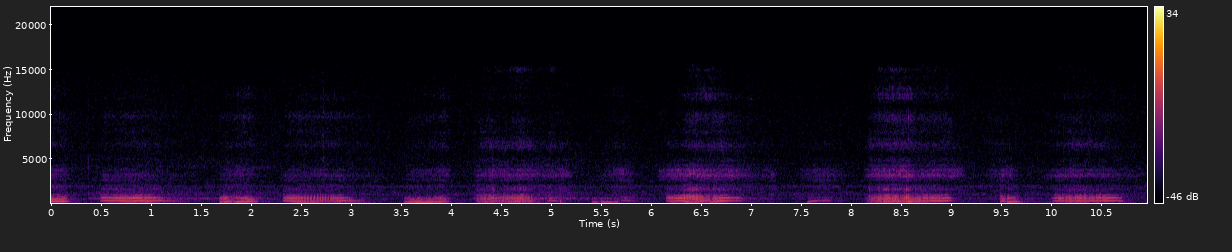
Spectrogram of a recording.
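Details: 4-month-old infant snoring in sleep: repeated short, squeaky, whistling breathing noises, about 30 a minute.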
